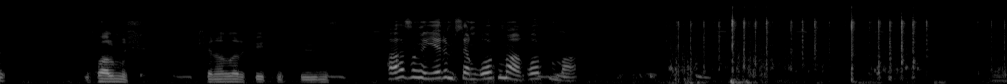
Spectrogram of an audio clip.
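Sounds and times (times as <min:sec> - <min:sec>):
pigeon wings flapping: 0:06.7 - 0:10.0.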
